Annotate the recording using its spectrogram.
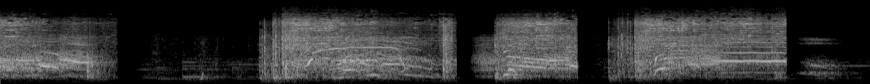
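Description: Glass panes shattering in four loud bursts, each cut off abruptly, with cries and music mixed through them.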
